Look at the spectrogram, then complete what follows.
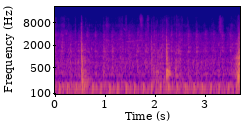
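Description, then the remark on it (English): A patrol boat engine idles with a steady, low throbbing rumble, broken by a few sharp knocks or splashes. No one speaks. “Patrol boats.”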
